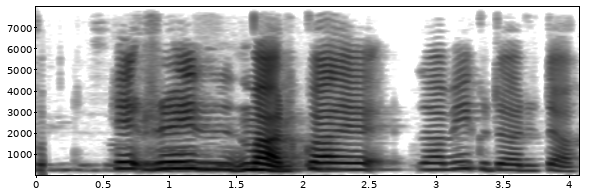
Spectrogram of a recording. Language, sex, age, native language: Icelandic, other, 12, Icelandic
